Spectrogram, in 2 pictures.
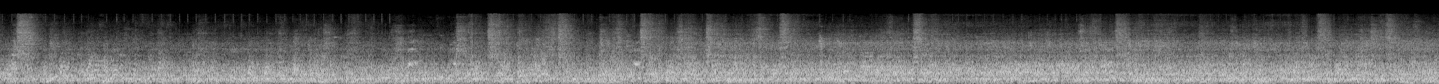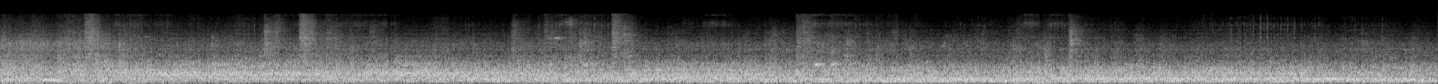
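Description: Diesel railcar running at speed, heard from inside the passenger cabin: a steady rumble of wheels and engine with frequent clicks as the wheels pass over rail joints.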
